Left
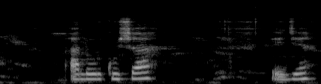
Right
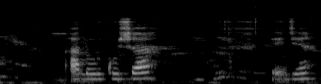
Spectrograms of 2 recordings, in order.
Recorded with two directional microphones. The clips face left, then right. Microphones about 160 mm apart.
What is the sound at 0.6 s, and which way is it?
Speech, 35° left (ahead or behind).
